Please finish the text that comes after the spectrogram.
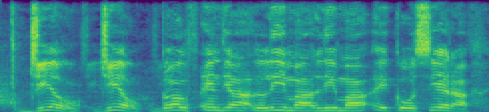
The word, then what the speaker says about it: Gilles: Jill, Golf India Lima Echo Sierra. If you want, you could say Gillis too. Okay, how do you say it in French? Gilles is correct? Gilles. Gilles, yes, Gilles.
